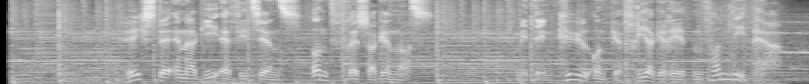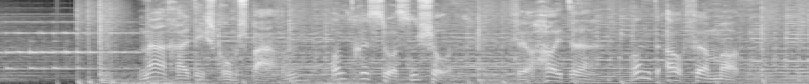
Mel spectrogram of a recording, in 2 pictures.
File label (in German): Werbung Online Energieeffizienz; Liebherr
